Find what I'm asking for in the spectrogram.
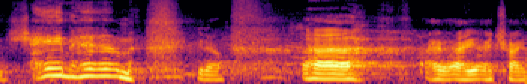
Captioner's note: audience laughing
